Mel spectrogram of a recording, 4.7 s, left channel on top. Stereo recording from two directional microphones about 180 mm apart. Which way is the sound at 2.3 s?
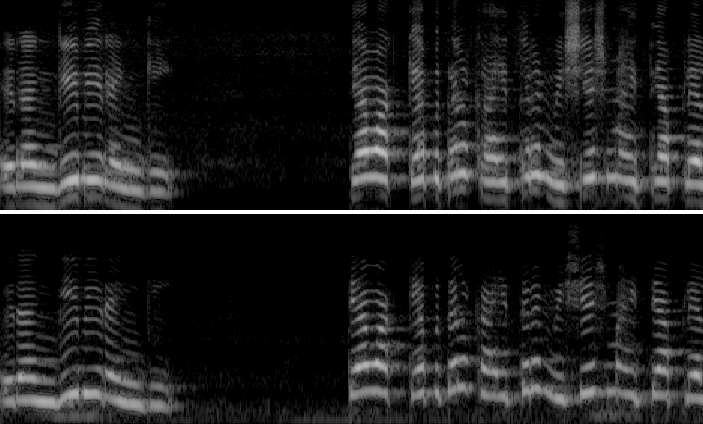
70° left (ahead or behind).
